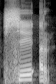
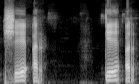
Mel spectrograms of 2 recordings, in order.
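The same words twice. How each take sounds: First: शेअर said with a clear e then a glide; example word. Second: शेअर and केअर said as she-ar, ke-ar; teacher reading the words aloud; pronunciation demo. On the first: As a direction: model शेअर syllable by syllable. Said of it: "जैसे". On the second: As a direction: model शेअर and केअर with the added a. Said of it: "अब इसका हम तलफ़ुज़ करेंगे". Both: Shown as a demonstration.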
